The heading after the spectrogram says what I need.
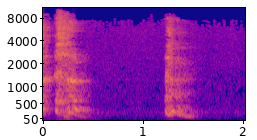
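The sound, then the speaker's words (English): A person coughs twice, each a short, rough, throaty burst, with about a second of quiet between them and no talking. “Just one second, I want to cough.”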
